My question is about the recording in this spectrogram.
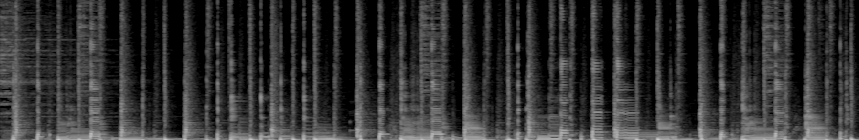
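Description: Upbeat, funky instrumental music: bass guitar and guitar over a drum beat.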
